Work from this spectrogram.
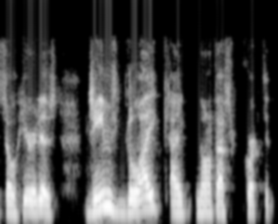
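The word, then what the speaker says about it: Gleick: butterfly effect and so here it is James gleich I know that corrected pronunciation in his book Kaos explains the butterfly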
